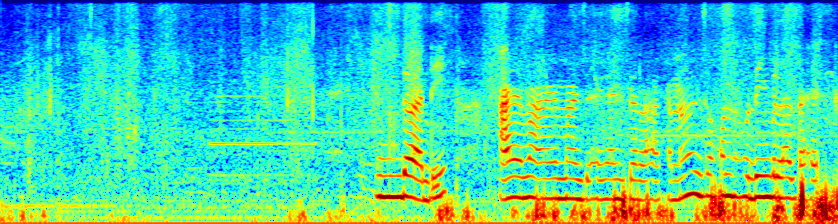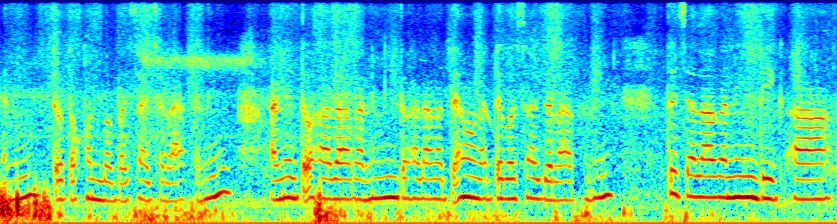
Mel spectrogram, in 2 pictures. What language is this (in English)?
Santali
